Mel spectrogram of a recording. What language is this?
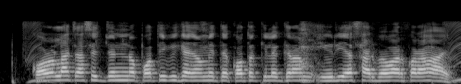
Bangla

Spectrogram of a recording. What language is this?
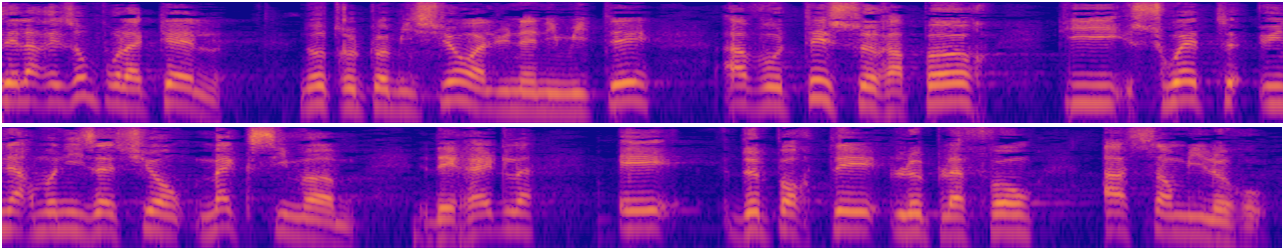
French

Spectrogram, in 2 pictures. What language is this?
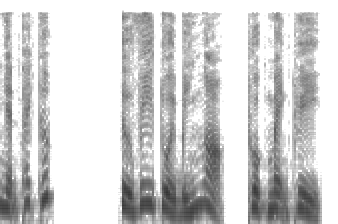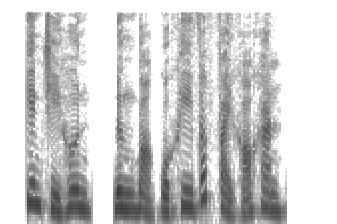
Vietnamese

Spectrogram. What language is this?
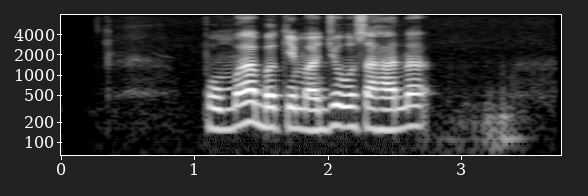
Sundanese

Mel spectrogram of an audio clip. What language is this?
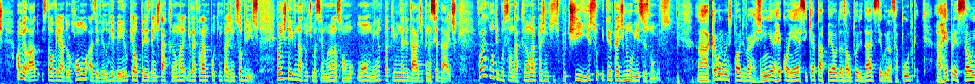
Portuguese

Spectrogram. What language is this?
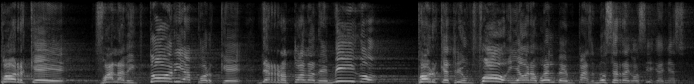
Spanish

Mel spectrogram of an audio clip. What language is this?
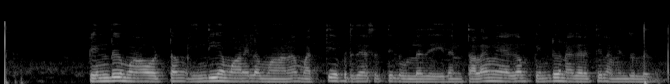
Tamil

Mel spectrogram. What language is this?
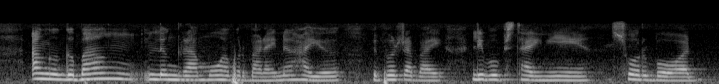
Bodo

